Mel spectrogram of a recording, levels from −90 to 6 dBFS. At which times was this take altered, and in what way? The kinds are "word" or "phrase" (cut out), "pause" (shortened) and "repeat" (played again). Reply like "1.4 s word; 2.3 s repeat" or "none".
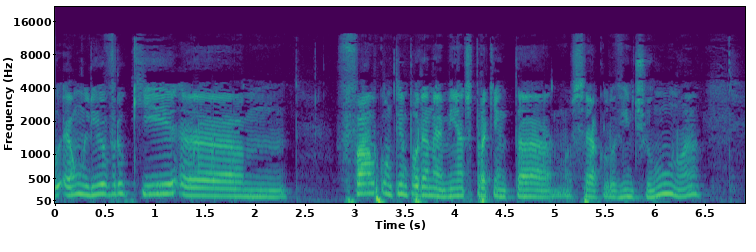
3.2 s word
